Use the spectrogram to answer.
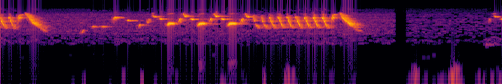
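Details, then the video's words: European goldfinch kept as a competition songbird delivers a liquid, high-pitched twittering phrase that runs into a rapid rattling trill ending in a descending slur, then falls quiet with faint low knocks. "Jilgueros de Concurso - Canto del Jilguero"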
